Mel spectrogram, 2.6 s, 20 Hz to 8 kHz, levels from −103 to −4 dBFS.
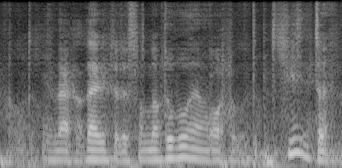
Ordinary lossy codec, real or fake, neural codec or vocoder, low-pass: none; fake; codec, 16 kHz, 0.5 kbps, FreqCodec, larger model; none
